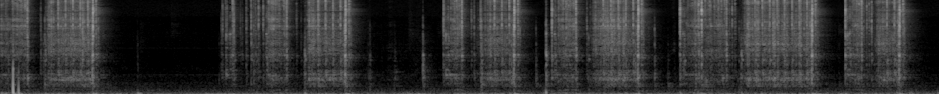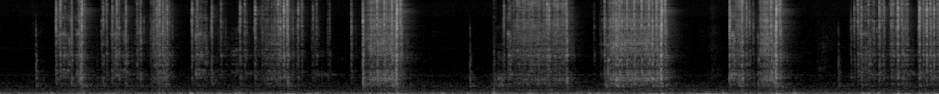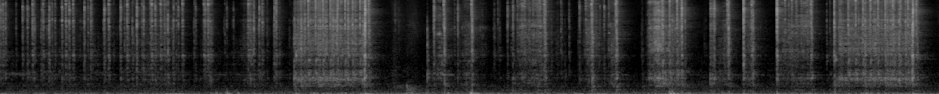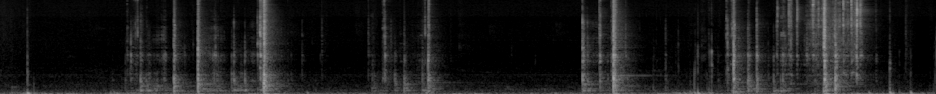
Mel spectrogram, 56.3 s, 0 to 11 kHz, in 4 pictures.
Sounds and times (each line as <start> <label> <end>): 0.0 dialing with 60's dial telephone 1.5
3.3 dialing with 60's dial telephone 5.4
6.6 dialing with 60's dial telephone 13.6
14.9 dialing with 60's dial telephone 20.2
21.5 dialing with 60's dial telephone 24.2
25.0 dialing with 60's dial telephone 26.0
26.8 dialing with 60's dial telephone 33.8
34.6 dialing with 60's dial telephone 42.0
52.9 dialing with 60's dial telephone 55.4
